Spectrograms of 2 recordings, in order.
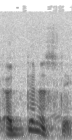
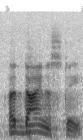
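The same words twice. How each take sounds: First: Dynasty is said with a British pronunciation. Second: Dynasty is said with an American pronunciation.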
